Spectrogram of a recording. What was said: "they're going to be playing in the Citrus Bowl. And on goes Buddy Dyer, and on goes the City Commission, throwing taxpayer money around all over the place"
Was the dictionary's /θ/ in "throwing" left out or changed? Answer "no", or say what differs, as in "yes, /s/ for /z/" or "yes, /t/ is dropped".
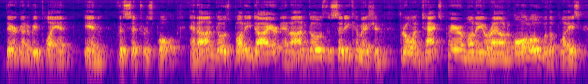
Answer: no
